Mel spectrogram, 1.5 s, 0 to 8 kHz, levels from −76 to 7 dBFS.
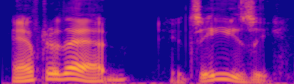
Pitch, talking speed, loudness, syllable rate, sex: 145 Hz, 165 wpm, -16 LUFS, 5.7 syllables/s, male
